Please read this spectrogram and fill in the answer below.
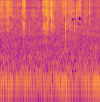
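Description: Hand pruning shears snipping through small lemon-tree shoots and leaves: a few sharp snips in quick succession, the loudest about a second in.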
